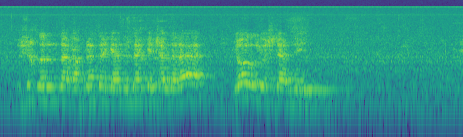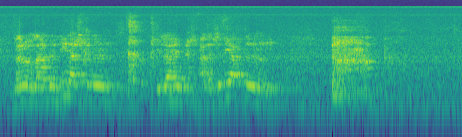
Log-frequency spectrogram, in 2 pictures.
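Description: An elderly man reads aloud in a slow, calm voice, close by.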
